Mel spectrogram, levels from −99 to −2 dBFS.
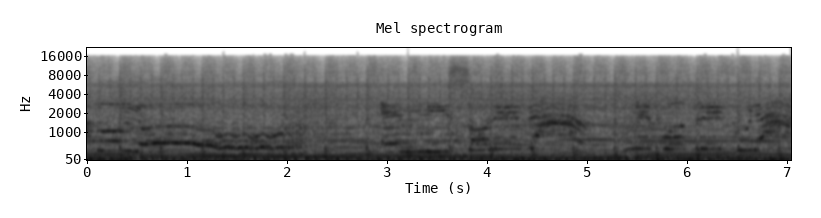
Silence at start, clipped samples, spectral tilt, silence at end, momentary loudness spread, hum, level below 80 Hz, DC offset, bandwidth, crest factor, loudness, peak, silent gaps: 0 s; under 0.1%; -4.5 dB/octave; 0 s; 2 LU; none; -18 dBFS; under 0.1%; 17 kHz; 10 dB; -11 LUFS; 0 dBFS; none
